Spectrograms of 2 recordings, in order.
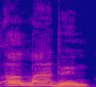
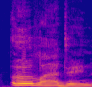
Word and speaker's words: Aladdin: Hercules, Aladdin. But swap those names around and the result is a train wreck. Aladdin, Hercules. Impossible. As the old joke goes, it's putting the emphasis on the wrong syllable.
